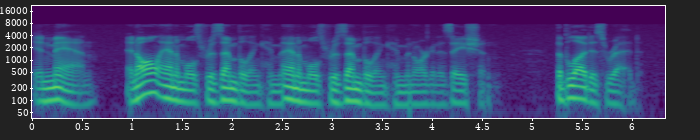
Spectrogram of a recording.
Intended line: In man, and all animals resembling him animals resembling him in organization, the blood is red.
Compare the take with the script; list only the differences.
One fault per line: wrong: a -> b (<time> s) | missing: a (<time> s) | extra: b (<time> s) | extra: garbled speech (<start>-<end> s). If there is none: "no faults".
no faults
